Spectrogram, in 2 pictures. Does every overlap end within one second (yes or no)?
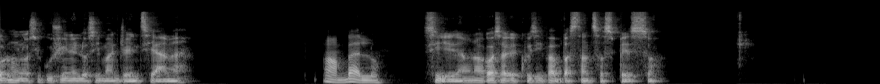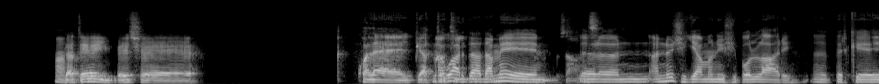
no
